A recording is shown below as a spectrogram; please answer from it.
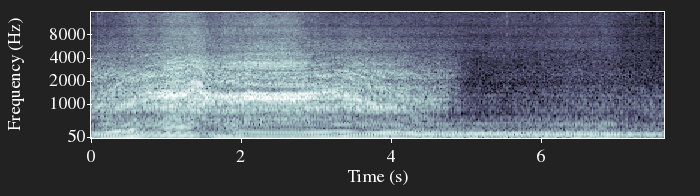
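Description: A car engine revs hard during a line-lock burnout and holds at high revs, loud and close, then the pitch drops and settles into a steady drone.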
